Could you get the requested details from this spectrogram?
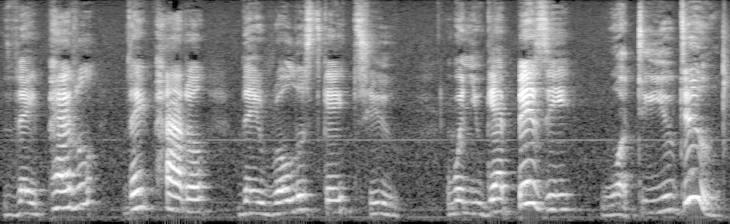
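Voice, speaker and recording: A woman with a medium-pitched voice and wide pitch swings reads a story to young children. She's a preschool teacher running story time, explaining as she goes, asking simple questions and pausing for the kids to answer.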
